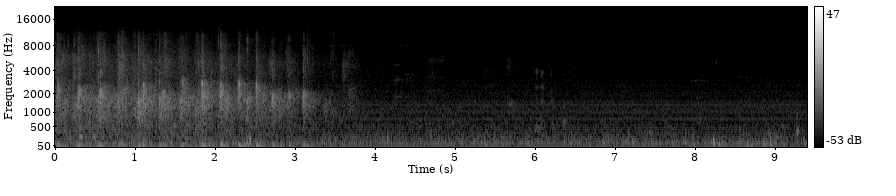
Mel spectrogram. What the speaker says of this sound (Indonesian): Boleh tepuk tangannya dong, sepi sekali.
